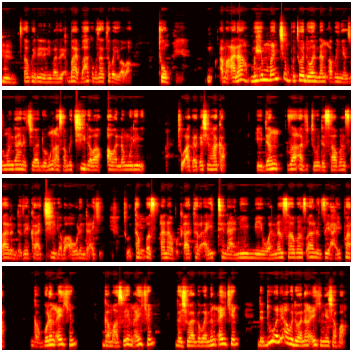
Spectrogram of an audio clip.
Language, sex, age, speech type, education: Hausa, male, 30-45, spontaneous, tertiary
